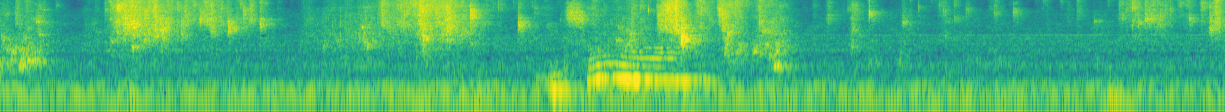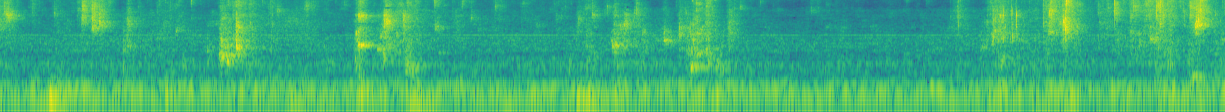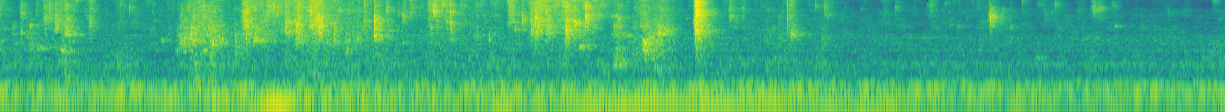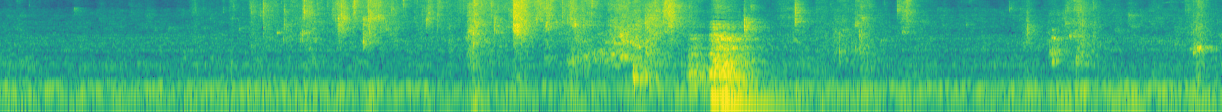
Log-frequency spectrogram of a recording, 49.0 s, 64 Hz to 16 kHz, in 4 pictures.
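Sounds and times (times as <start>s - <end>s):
hand rubbing wet fur: 0.0s - 8.0s, 21.8s - 32.6s, 39.2s - 43.7s
water splashing and trickling: 0.0s - 48.9s.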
